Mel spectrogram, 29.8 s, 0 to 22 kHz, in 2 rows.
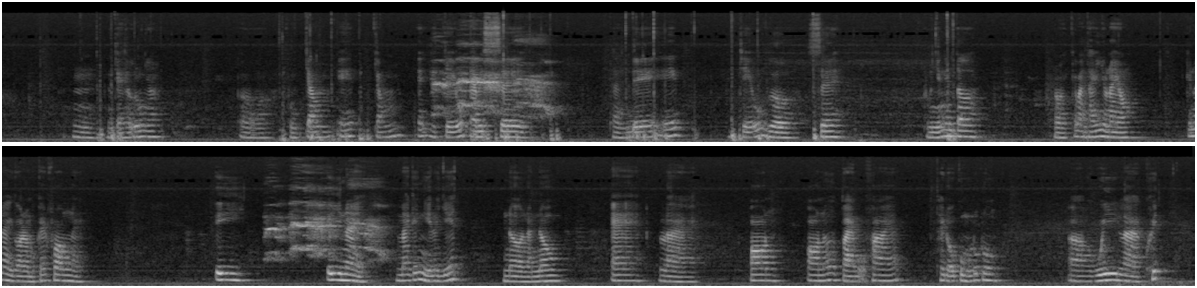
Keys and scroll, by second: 1.6 :.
